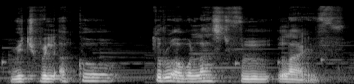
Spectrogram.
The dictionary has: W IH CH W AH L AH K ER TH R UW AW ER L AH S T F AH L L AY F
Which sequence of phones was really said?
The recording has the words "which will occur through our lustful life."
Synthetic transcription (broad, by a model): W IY CH W AH L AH K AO T R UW AW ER L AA S T F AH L L AY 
